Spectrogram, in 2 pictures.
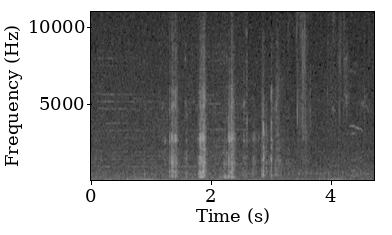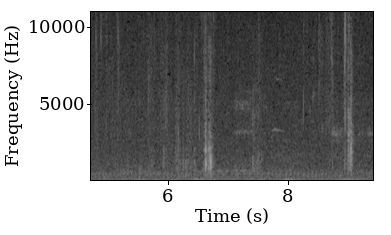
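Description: Crunchy chewing of a slice of yellow pickled radish (danmuji): several loud crunches about every half second between one and three seconds in. Later, a couple of single clicks from a wooden spoon scooping rice in a plastic takeout tray.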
